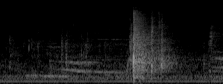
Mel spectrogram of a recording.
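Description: Quiet talk over a steady low hum, broken by one short, sharp burst of noise about a second and a half in.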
